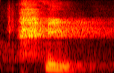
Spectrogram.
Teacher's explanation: keluar di tengah tenggorokan, huruf hamas dan rakhawah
